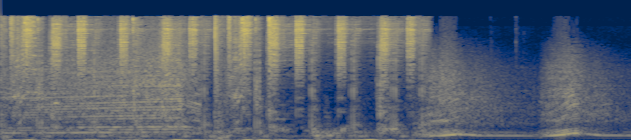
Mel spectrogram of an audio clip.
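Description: A Porsche sports car engine revs hard with a rough, throaty roar, then gives two sharp rising blips of the throttle that fall away, loud, with no voices.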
